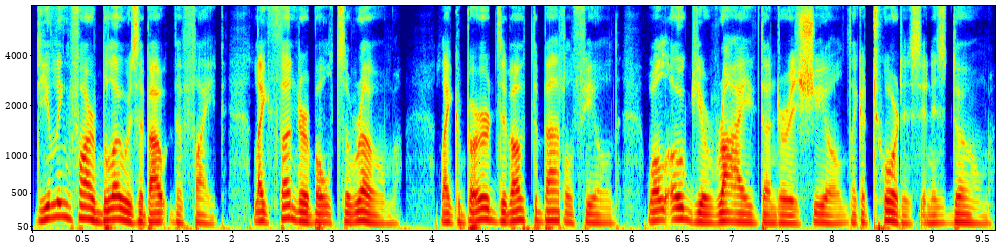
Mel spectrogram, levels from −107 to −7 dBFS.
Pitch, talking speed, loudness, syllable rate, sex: 115 Hz, 180 wpm, -17 LUFS, 4.7 syllables/s, male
